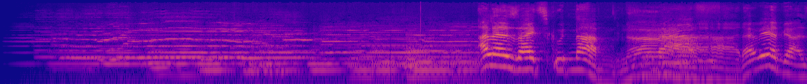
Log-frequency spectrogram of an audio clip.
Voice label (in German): hoerspiel vorspiel; zuckmayer; Einleitung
